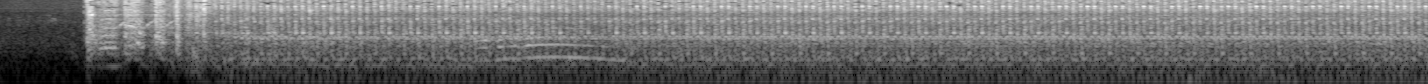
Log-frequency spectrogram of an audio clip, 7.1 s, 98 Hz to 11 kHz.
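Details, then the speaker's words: Kia Ceed diesel with Bosch EDC16, cloned replacement ECU fitted: short crank, then a rattly idle clatter; the injectors knock because the new ECU's injector adaptation has not been done yet. "No nie da się ukryć że te wtryski na aktualną chwilę klepią klekoczą ze względu na to że tej adaptacji jeszcze nie było"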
